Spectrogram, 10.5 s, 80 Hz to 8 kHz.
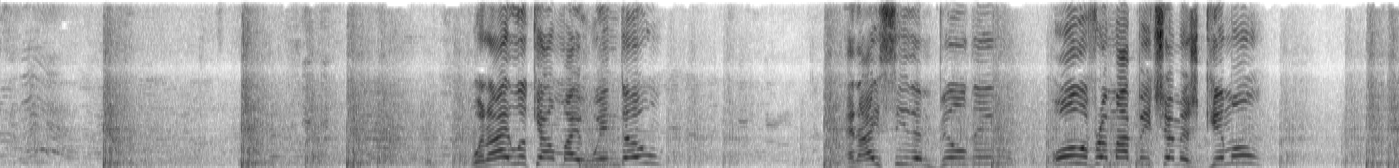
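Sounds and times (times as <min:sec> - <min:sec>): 
low murmur: 0:00.0 - 0:10.4
Israeli firecrackers popping for Yom HaAtzmaut: 0:00.7 - 0:10.4
speech: 0:03.5 - 0:05.2, 0:06.4 - 0:09.6.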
